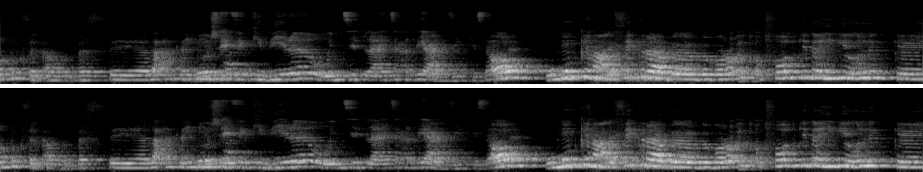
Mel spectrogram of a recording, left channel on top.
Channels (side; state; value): both; normal; correlation 0.37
